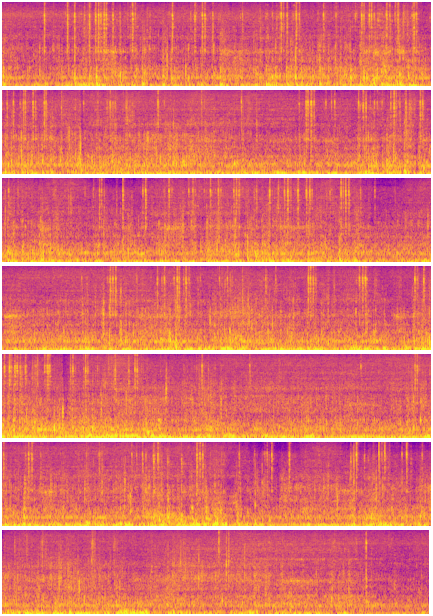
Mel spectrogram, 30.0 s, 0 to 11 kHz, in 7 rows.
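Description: Trek Fuel EX 7 mountain bike riding over a rough, rocky trail, heard from a camera mounted on the rider: a steady low wind rumble over the microphone, with the tyres on rock and dirt and rapid clattering and rattling from the bike.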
